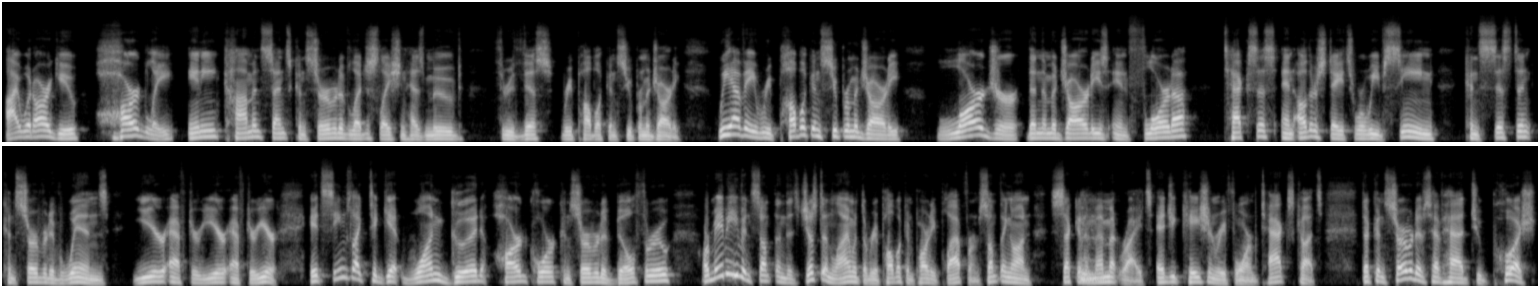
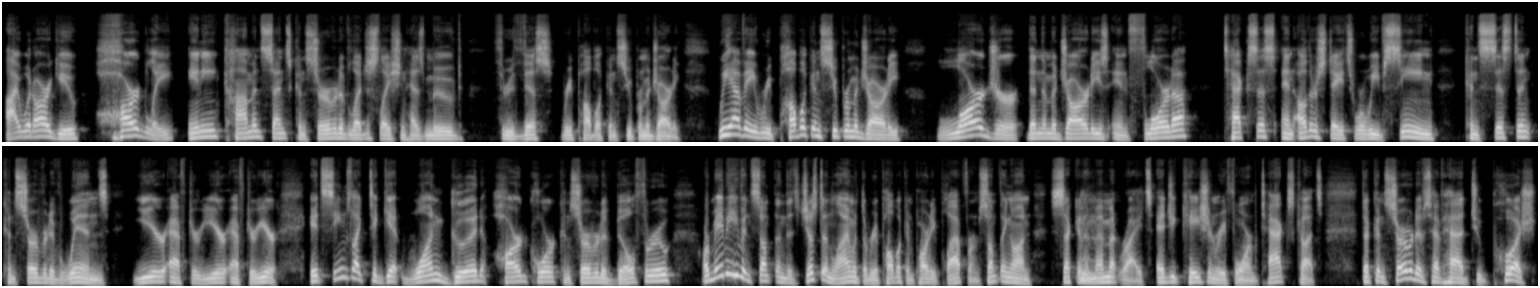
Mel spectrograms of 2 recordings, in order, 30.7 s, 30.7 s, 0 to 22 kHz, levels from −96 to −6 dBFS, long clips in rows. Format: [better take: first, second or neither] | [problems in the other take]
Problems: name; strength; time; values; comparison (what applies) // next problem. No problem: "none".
second | muffled; very slightly; fading above 3 kHz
